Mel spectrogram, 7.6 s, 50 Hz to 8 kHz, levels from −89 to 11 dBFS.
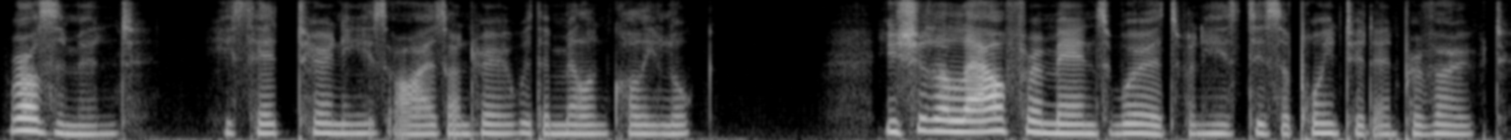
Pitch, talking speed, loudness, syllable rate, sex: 200 Hz, 200 wpm, -20 LUFS, 5.8 syllables/s, female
